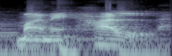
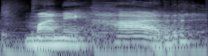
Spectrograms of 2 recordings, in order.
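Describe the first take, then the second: First: The word ends with an L sound. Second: The word ends with an R sound. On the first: "they say manejal" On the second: "Instead of manejar"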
